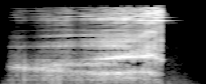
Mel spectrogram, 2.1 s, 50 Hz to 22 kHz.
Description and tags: knife sharpen - slow 03
Sharpening a knife slowly.
knife-sharpening, sharpening, scraping, scrape, metallic, grinding, grind, sharpen, slide, knife, sliding, metal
